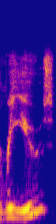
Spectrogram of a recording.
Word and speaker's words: Re-Use: sustainability in social entrepreneurship it rhymes the word reuse and it's called re-use but we help everybody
